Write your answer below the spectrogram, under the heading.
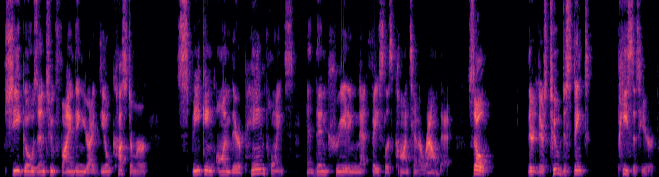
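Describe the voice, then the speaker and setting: A middle-aged man with a very bright, forward tone chats loosely through a screen-share walkthrough. He holds back his big voice to talk softer than usual, and he rambles with a folksy, offhand manner. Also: medium pitch. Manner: rambling, folksy and deliberately subdued. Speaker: online marketing video host.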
